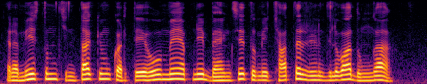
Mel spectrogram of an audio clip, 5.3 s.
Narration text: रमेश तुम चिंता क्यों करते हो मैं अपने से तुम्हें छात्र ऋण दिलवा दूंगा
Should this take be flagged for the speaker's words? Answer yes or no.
yes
